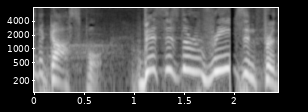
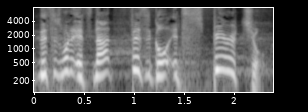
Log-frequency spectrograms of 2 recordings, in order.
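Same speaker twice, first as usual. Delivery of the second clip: ordinary talk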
